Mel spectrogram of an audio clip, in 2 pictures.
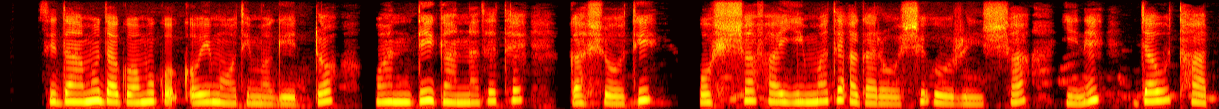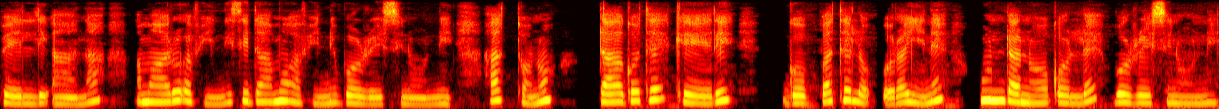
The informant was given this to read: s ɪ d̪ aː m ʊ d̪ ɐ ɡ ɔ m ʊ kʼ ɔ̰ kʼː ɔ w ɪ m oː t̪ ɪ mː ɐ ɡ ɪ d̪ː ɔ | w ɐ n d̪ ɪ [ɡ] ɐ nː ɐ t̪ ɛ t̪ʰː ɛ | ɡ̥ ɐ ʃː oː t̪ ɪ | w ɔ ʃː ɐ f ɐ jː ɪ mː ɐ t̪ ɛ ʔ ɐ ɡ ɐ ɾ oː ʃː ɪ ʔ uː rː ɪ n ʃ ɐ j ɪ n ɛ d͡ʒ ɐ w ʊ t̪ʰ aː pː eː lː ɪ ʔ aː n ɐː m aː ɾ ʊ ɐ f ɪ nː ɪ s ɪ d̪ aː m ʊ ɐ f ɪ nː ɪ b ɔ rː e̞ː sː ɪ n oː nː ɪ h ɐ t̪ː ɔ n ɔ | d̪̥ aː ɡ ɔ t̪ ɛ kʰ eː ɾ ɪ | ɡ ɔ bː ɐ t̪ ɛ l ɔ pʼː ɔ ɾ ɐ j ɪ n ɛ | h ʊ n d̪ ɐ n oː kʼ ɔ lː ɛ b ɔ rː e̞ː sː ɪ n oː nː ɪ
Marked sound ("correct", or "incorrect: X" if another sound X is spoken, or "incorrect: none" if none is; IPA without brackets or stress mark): correct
